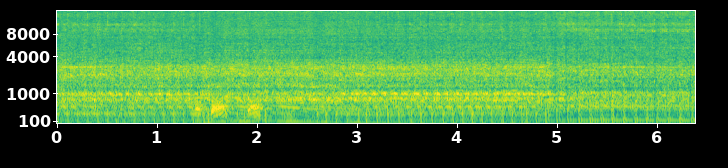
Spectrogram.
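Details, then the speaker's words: Husqvarna 268XP two-stroke chainsaw, freshly assembled, started stone cold: screams at a high, wandering idle that never settles and differs every start; owner suspects cracked crank seals, unconfirmed. "to tell The Telltale of crack seals isn't it every time you start it up it's slightly different really high idle then"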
